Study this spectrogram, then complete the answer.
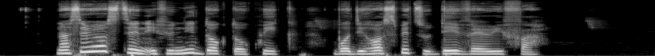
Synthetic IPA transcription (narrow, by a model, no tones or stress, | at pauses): nasiɹiɔstɪ̃nifjunid̚ːɔk̚tɔkwik | bɔt̚diɦɔspitudevɛɹifa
